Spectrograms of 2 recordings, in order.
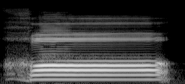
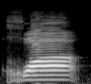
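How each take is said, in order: First: An open vowel follows and is held at the end. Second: A rounded w-like glide follows the kh sound. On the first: The speaker calls it right. "यानी कि आखिर में आवाज जारी रहेगी क्योंकि आखिर में अलिफ है" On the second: The speaker calls it wrong. "यानी कि ख्वा के साथ वाव पढ़ते हैं"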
